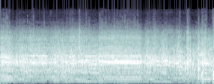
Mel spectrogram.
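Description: Fiat Seicento Kit Car's four-cylinder engine running hard at high, near-steady revs, heard from inside the cabin over road and tyre noise; the pitch dips slightly near the end.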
